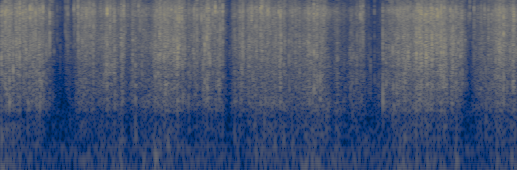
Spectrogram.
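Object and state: Paper lantern, crinkling tissue paper.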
